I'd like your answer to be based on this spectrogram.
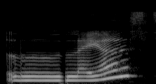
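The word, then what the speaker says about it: Lyre's: So, but I have and I actually just looked up how to pronounce it. It's an Australian brand, I guess, or it's inspired by an Australian bird or something like that. But it's a non-alcoholic brand called Lyres, which is spelled Lyre apostrophe S.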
